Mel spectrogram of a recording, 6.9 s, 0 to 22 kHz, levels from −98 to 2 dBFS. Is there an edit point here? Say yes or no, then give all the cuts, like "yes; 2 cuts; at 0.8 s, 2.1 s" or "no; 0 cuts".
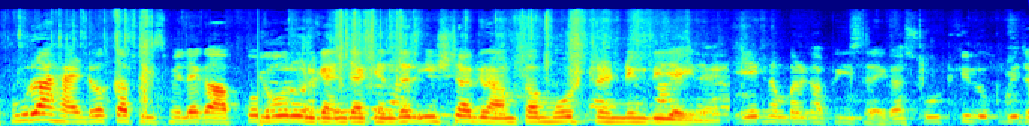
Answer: yes; 2 cuts; at 1.7 s, 4.8 s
